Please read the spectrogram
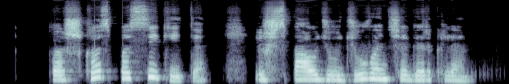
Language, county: Lithuanian, Vilnius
